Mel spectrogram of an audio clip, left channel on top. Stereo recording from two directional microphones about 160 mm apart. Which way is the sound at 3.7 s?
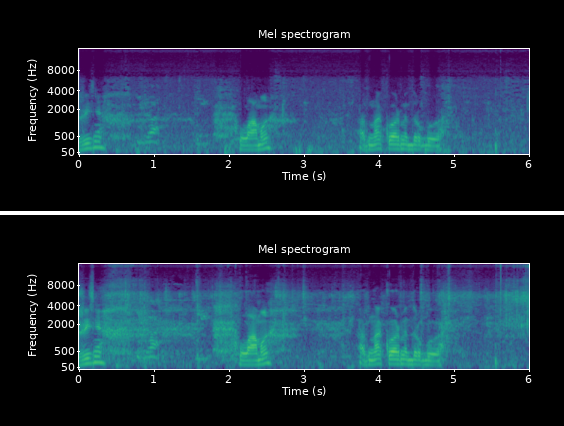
20° right (ahead or behind).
